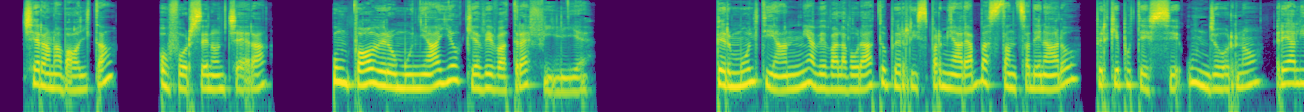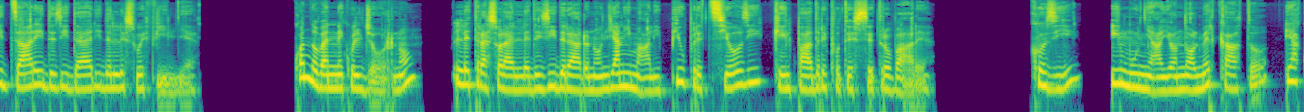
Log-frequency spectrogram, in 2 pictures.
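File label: Italian, audiobook; GoLocalise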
